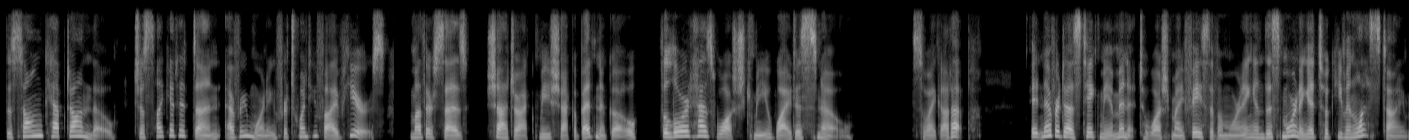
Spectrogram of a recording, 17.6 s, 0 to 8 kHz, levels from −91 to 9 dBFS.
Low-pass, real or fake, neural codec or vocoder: 7.2 kHz; fake; codec, 24 kHz, 3.1 kbps, DualCodec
